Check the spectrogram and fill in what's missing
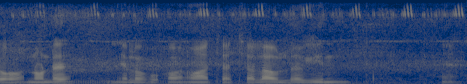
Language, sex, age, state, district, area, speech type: Santali, male, 30-45, Odisha, Mayurbhanj, rural, spontaneous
